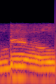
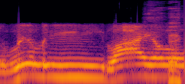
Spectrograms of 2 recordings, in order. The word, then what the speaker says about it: Lille: Like, we didn't know much about Lille. Like, I had never heard of it, and even how to pronounce it. I was Lille. We were all over the place. But it's Lille, and it's a really cool city.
